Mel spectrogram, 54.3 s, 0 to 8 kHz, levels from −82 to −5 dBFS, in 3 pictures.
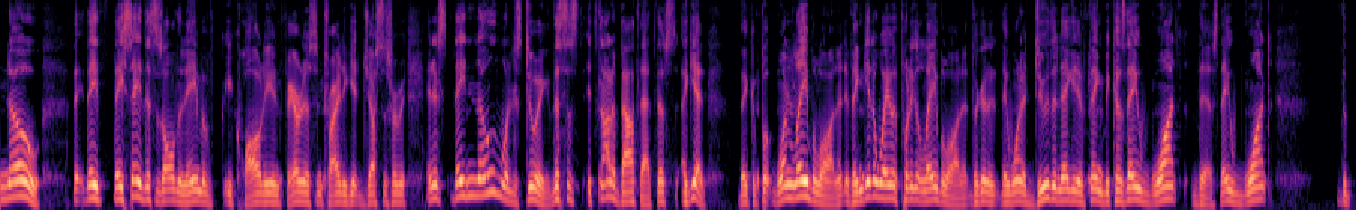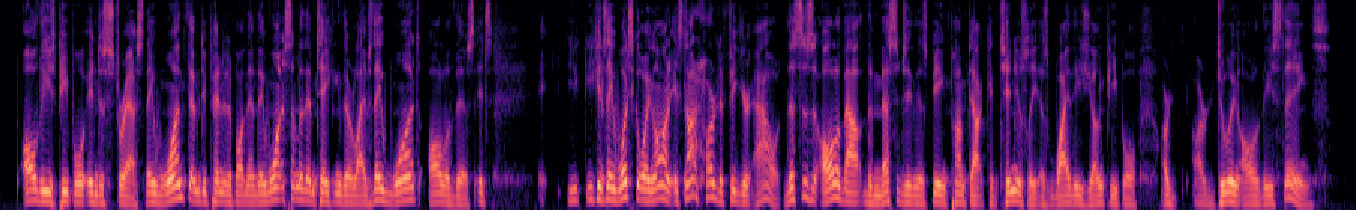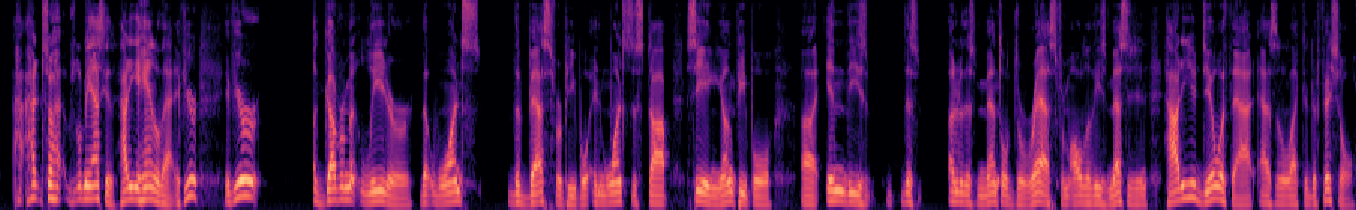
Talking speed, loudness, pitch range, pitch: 210 wpm, -27 LUFS, 115-170 Hz, 135 Hz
